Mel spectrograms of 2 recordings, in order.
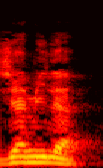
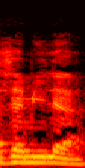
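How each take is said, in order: First: It begins with a 'dj' sound, a D first. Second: It begins with a soft French 'zh' sound. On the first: The speaker calls it right. "on dit Jamila" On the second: The speaker calls it wrong. "On ne dit pas Jamila"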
